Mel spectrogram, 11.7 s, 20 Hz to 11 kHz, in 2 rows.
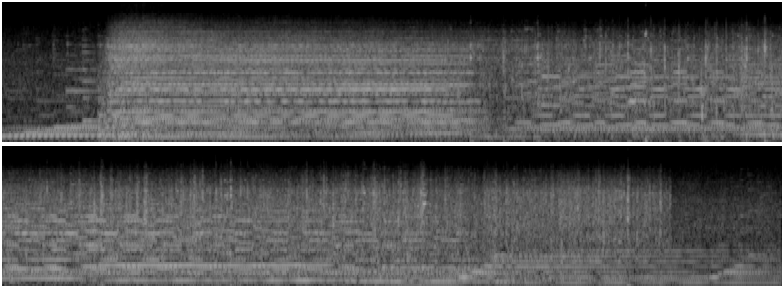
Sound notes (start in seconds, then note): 0.1 dramatic music; 5.1 horse hooves pattering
